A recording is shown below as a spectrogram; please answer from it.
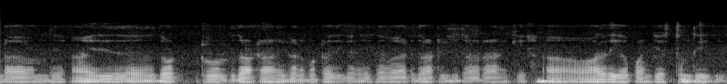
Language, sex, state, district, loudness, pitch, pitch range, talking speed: Telugu, male, Telangana, Karimnagar, -18 LUFS, 105 Hz, 100-115 Hz, 60 wpm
